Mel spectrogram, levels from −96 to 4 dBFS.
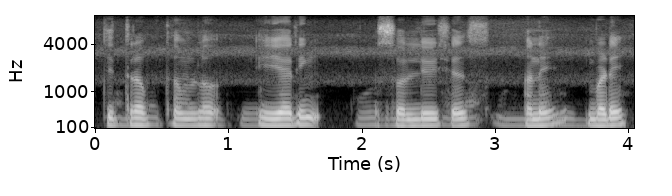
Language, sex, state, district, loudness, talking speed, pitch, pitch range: Telugu, male, Andhra Pradesh, Sri Satya Sai, -17 LUFS, 75 wpm, 130 Hz, 125-135 Hz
